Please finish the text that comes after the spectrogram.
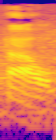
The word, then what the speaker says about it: Powell: Baltimore has a section called Boog's Barbecue, named after Boog Powell, first baseman in the 70s.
